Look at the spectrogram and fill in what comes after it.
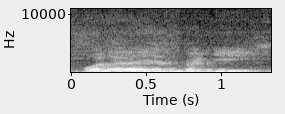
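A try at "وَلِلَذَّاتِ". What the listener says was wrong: Ya, wal lahadzati. Wal lahadzati. Bukan wala, walla. Nyambung aja, nyambung, jangan dibiar. Wal lahadzati.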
